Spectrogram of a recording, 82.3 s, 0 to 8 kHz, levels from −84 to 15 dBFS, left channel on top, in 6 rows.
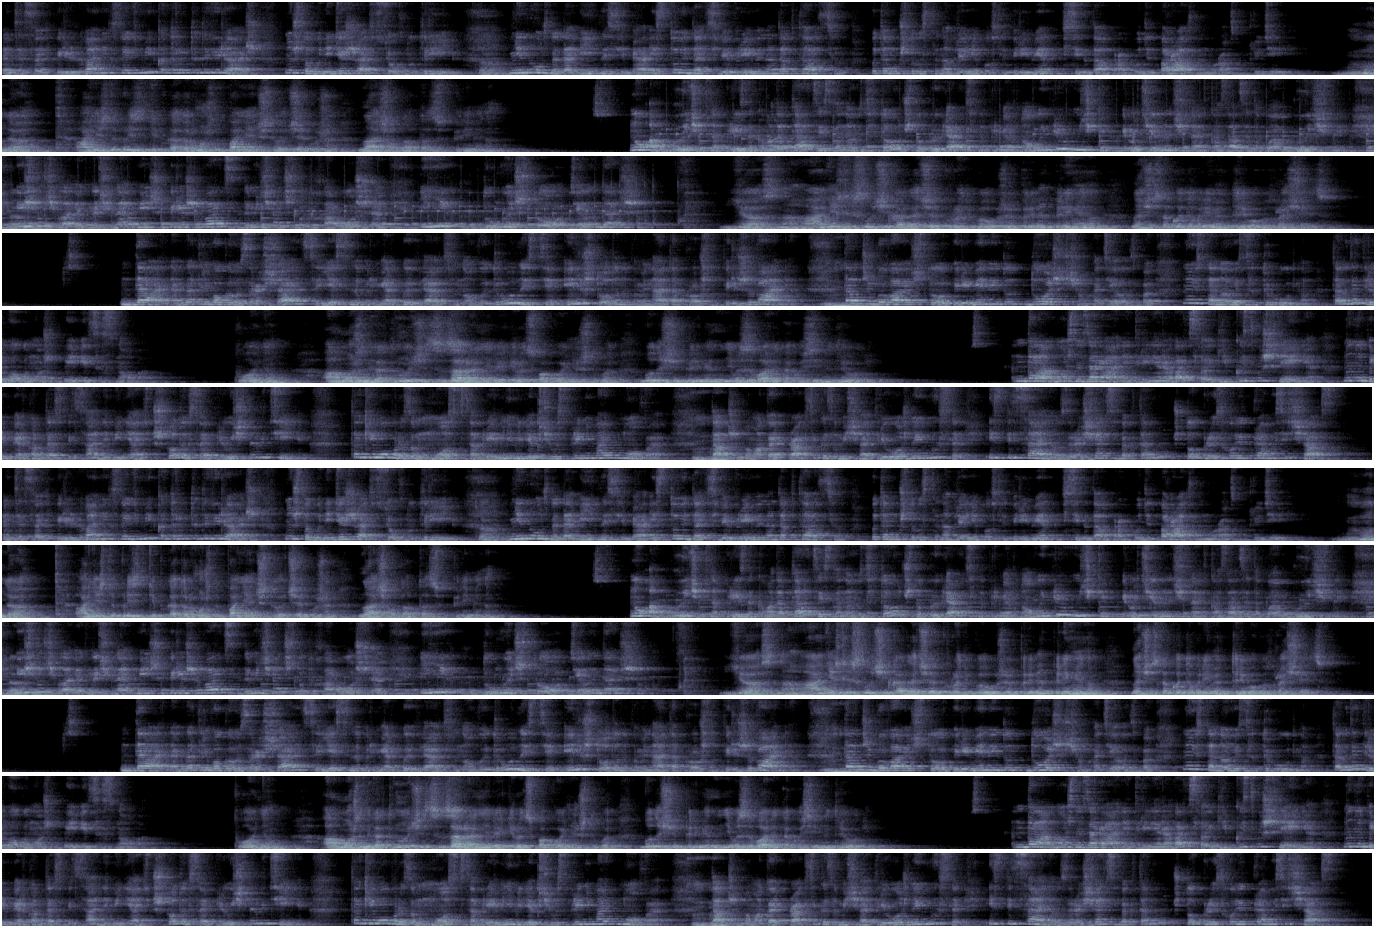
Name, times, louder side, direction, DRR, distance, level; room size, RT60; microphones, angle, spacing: voice 1, 0.0-8.4 8.7-12.8 19.6-33.9 41.8-41.9 42.3-56.3 65.0-81.9, left 1 dB, 5° right, 1 dB, 1.1 m, -30 dB
voice 2, 13.3-18.6 27.4-27.7 34.2-40.7 49.3-49.6 57.2-63.5 75.4-75.8, right 1 dB, 85° right, 0 dB, 2.3 m, -27 dB
sound 1, 20.2-34.3, left 4 dB, 65° left, 0.6 m, -39 dB
7.8 x 5.4 x 4.7 m, 0.87 s
head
